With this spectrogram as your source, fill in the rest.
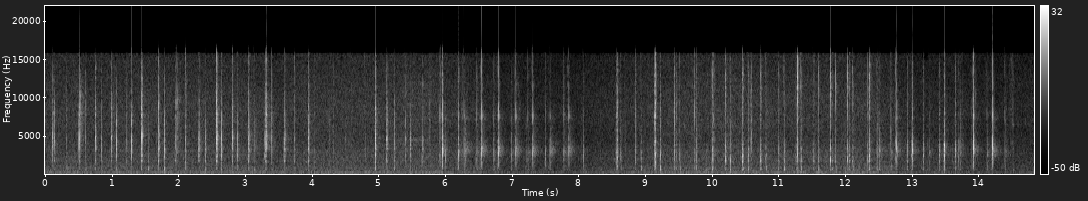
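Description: Thumbs and fingertips press and tap the buttons and thumbsticks of a black hollow plastic gamepad held in both hands. A rapid, irregular stream of sharp, bright plastic clicks and taps runs through the whole clip, each snapping off almost instantly over a faint, steady background.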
